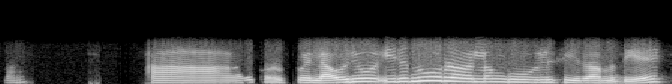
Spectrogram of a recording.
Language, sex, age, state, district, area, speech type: Malayalam, female, 18-30, Kerala, Idukki, rural, conversation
